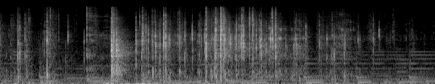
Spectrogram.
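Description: Background music under the crinkling and crackling of a foil blind bag being cut open with scissors and handled, and tokens clicking together as they come out.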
